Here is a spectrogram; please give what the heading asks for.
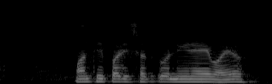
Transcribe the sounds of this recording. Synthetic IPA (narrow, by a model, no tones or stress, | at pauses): mʌnt̪ipʌɾisʌd̪koniɽ̃ʌjbʱʌjo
